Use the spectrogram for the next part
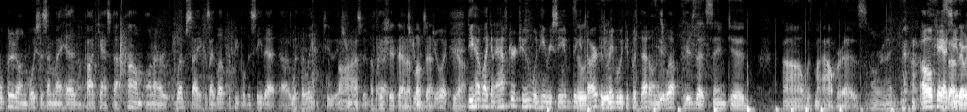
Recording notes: Sing 2019 Special. These conversations were recorded live at the 2019 conference.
